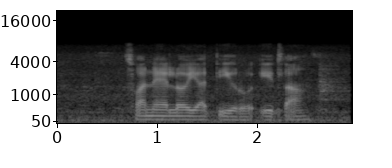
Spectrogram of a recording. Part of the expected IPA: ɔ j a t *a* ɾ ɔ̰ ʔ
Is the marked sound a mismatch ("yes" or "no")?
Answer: yes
